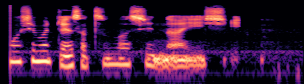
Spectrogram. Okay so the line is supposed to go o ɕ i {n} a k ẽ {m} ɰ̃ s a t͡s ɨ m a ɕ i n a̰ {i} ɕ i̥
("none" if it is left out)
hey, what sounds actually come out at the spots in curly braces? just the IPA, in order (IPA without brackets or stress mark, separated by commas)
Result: m, none, i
